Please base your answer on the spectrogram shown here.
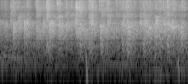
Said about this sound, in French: Est-ce que tu peux applaudir pour le Seigneur Jésus?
